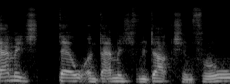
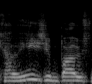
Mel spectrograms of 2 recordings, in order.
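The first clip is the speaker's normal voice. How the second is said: ordinary delivery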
